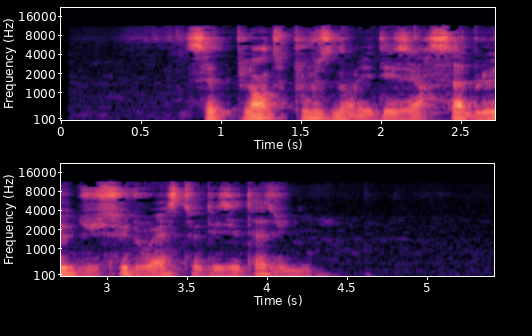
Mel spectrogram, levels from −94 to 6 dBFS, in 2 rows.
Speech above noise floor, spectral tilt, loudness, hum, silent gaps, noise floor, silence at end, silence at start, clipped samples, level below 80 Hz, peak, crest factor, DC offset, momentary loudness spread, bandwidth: 46 dB; -3 dB/octave; -21 LUFS; none; none; -69 dBFS; 1.15 s; 0.7 s; under 0.1%; -52 dBFS; -4 dBFS; 22 dB; under 0.1%; 12 LU; 11.5 kHz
